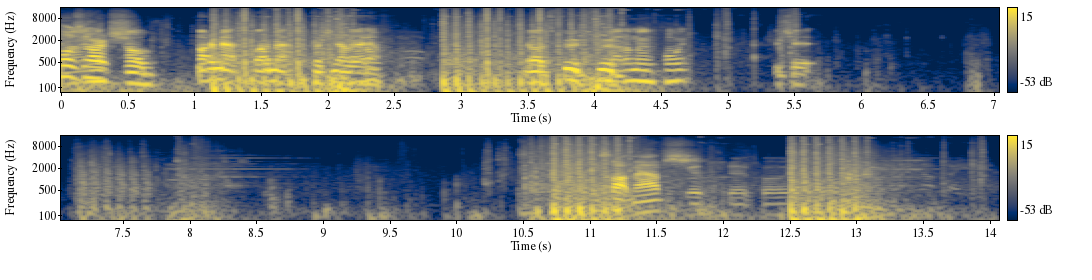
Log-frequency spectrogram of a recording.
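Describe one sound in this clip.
Rapid gunfire bursts from a rifle.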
